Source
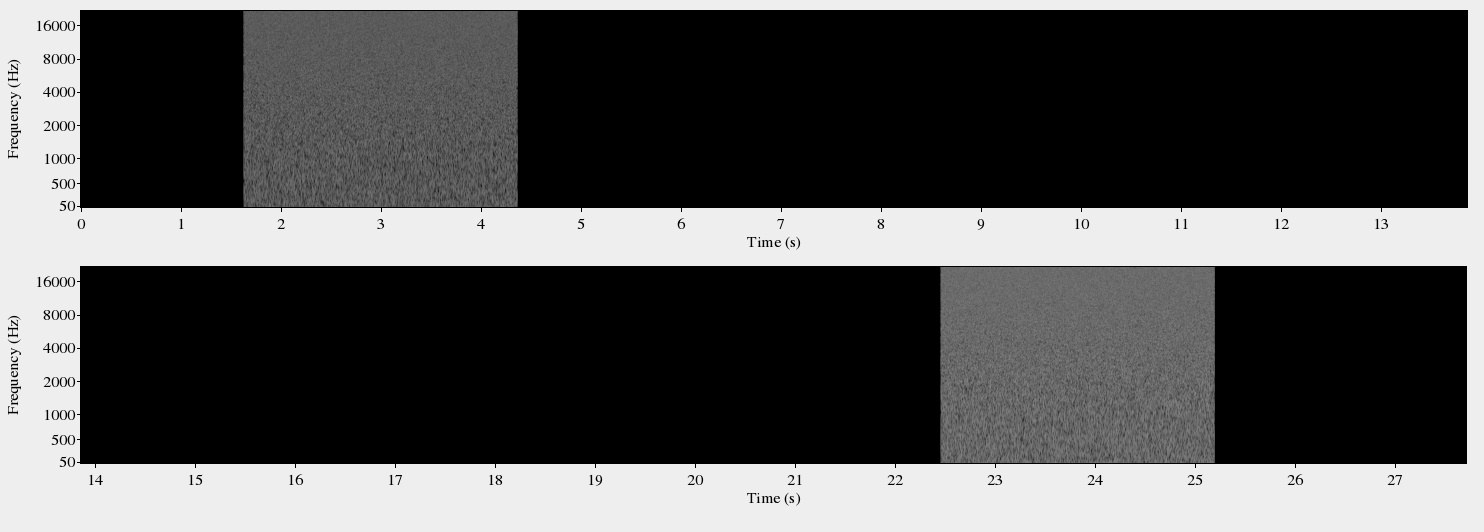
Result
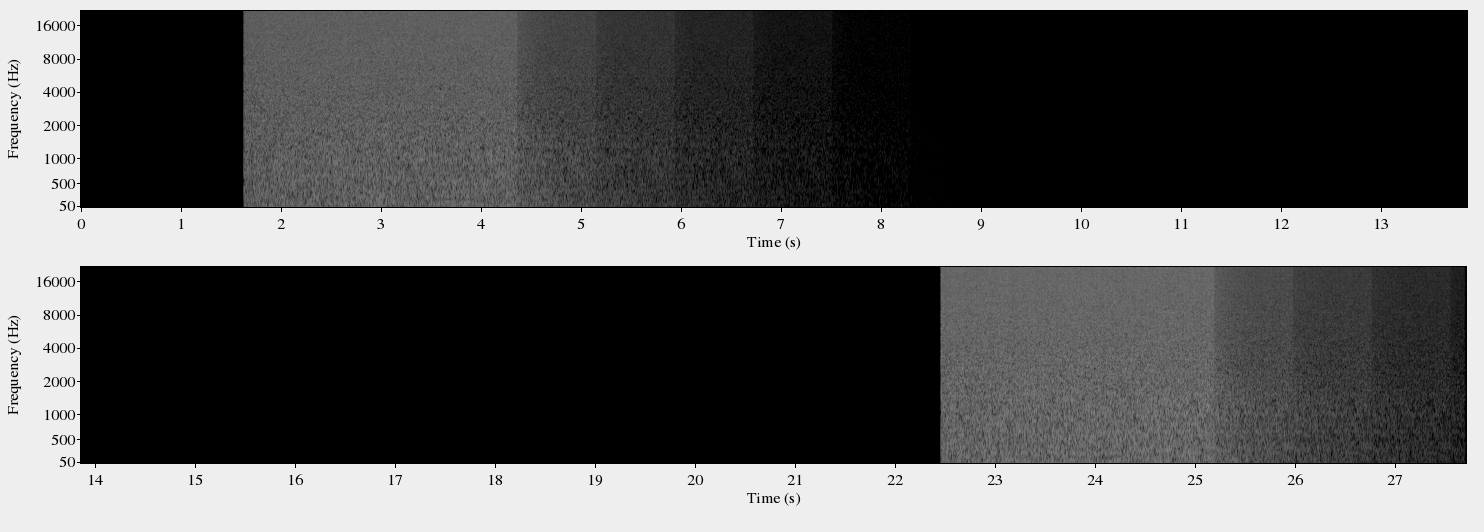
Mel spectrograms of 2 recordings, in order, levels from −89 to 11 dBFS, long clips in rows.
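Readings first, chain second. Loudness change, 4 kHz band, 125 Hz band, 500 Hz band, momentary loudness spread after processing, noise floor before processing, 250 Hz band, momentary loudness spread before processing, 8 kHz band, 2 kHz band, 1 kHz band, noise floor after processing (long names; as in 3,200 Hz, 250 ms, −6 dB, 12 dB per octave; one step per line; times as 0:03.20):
−1.5 dB, −0.5 dB, +0.5 dB, +0.5 dB, 18 LU, below −85 dBFS, +0.5 dB, 8 LU, −0.5 dB, 0.0 dB, +0.5 dB, −84 dBFS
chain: brickwall limiter −18 dBFS, peak gain reduction 5.5 dB
on a send: repeating echo 787 ms, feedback 49%, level −12 dB
on the sum: dense smooth reverb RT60 3.2 s, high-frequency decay 0.55×, DRR 2.5 dB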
